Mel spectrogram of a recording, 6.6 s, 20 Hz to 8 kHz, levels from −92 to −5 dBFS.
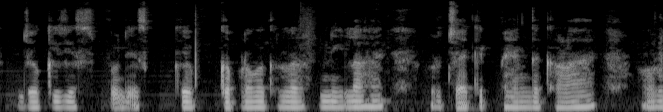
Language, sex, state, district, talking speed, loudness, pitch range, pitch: Hindi, male, Rajasthan, Nagaur, 145 wpm, -38 LUFS, 105-115 Hz, 110 Hz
